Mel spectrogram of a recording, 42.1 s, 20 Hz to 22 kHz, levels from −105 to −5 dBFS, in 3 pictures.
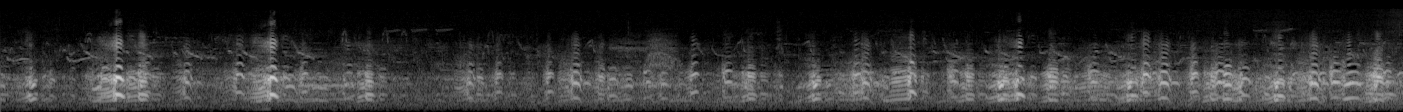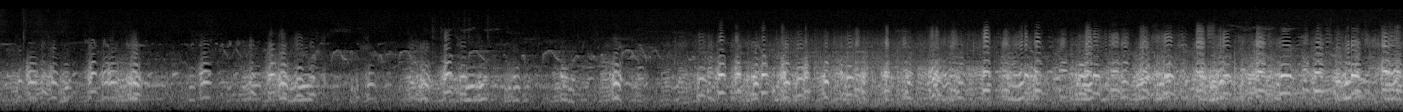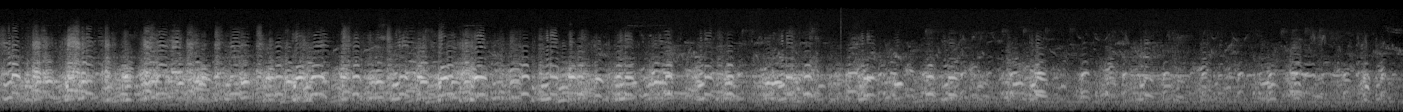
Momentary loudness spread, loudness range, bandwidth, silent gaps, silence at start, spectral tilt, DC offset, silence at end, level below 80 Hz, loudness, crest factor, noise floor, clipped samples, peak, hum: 17 LU; 12 LU; 15 kHz; none; 0 s; -1 dB/octave; under 0.1%; 0 s; under -90 dBFS; -37 LUFS; 22 dB; -65 dBFS; under 0.1%; -16 dBFS; none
